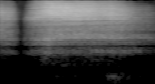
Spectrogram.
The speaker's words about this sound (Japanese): 深呼吸、深呼吸。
